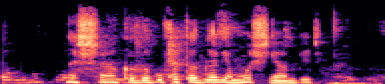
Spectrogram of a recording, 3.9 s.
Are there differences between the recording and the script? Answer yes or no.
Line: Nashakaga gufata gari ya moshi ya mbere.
no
